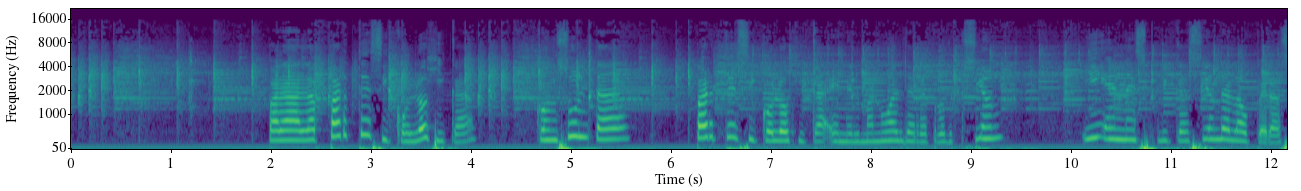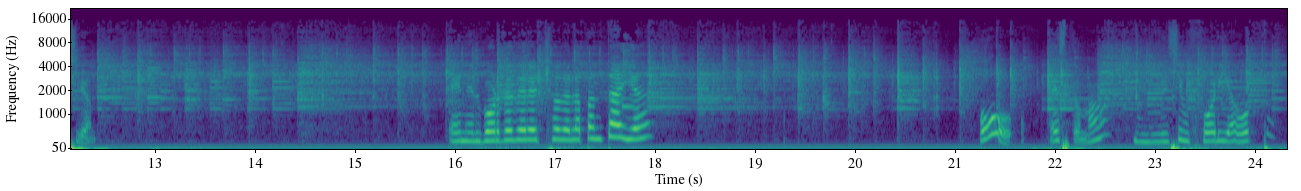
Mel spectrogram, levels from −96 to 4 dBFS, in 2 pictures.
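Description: Nothing stood out as a technical problem on listening to this audio.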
